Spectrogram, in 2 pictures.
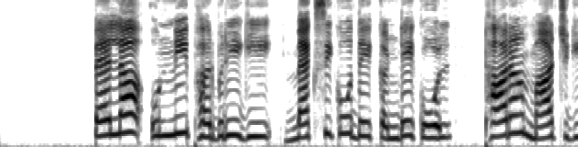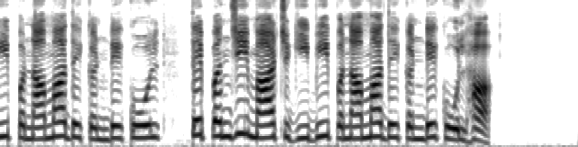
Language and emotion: Dogri, neutral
